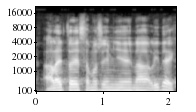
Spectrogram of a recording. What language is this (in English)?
Czech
